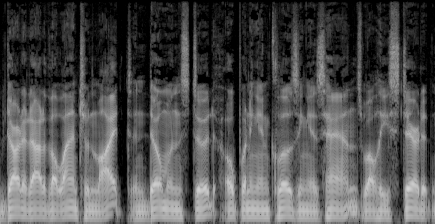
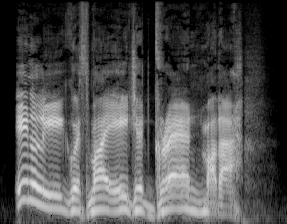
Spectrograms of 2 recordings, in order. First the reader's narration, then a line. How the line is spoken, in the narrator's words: Captain Doman roared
